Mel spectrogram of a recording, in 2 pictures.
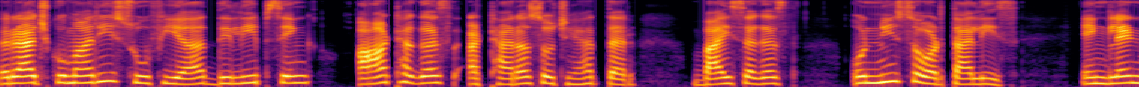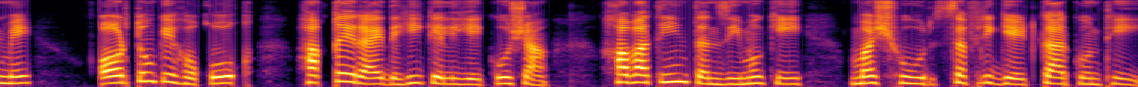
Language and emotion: Urdu, neutral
